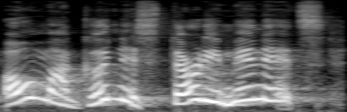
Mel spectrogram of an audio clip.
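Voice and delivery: high, loud shocked exclamation; surprised. Retold or imitated. Rep hearing about the caller's long wait, shocked. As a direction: gasp it out in disbelief.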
